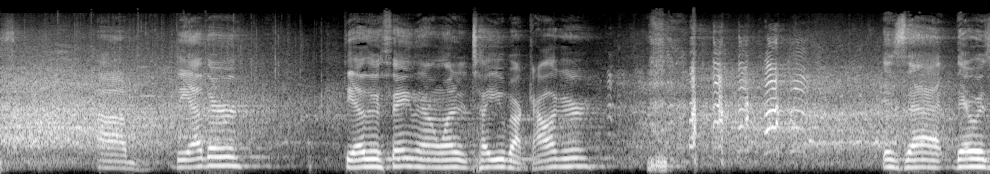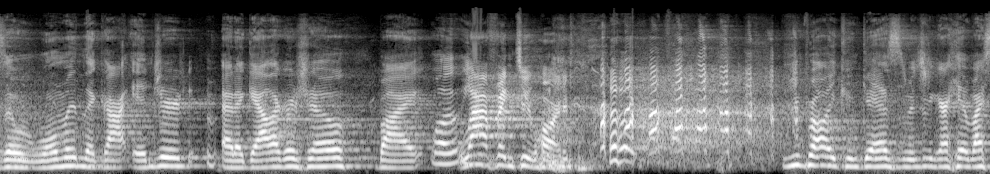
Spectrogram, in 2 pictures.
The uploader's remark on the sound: Another live show from our most recent tour: Our maiden voyage to the good city Philadelphia.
